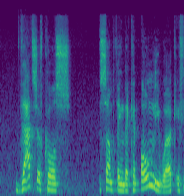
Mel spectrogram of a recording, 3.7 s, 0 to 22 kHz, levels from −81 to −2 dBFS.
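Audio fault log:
0.00–0.29 s and 1.73–1.97 s, comfort noise in place of the background: the room noise becomes a steady, featureless hiss about 2 dB quieter rather than dropping to silence, likely from Opus discontinuous transmission.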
